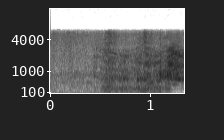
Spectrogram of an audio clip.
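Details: Whippet named Chase or Chippy, one of three pet whippets (Chippy, Chase, Viola) at play, gives a short, loud, rough bark lasting about a second, rising in intensity toward the end.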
